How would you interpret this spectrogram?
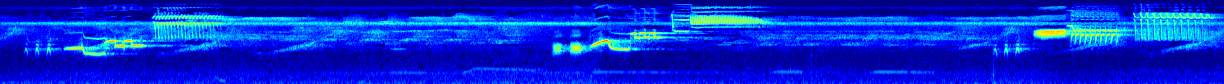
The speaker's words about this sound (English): And then if we can get the wood thrush up, it's just a pretty bird song. Let's try the wood thrush. Wood thrush.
